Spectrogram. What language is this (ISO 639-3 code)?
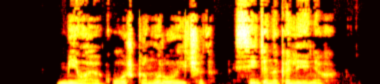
rus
